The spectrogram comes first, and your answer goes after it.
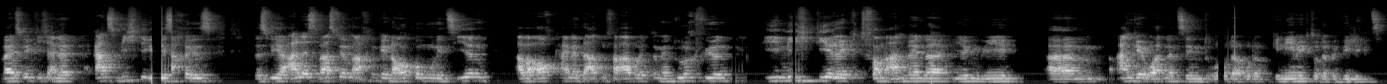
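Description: A man in his thirties, a product developer, explains things step by step in an interview over a video call from an office meeting room. His voice is slightly raised, a little high, and flat, and he's measured but keeps pausing on filler sounds. The audio sounds roomy and distant.

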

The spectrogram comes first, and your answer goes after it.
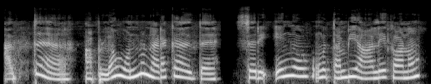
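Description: A woman's voice: high-pitched, animated, normal speed, a little mellow, no echo. A woman voicing a sweet, naive cartoon girl. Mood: pleading. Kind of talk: animated cartoon voice acting.

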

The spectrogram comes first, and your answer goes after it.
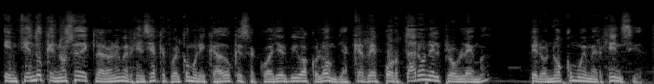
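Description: A man's voice: medium pitch, fast talker, faint music behind. A man commenting as a journalist in a live radio news discussion.

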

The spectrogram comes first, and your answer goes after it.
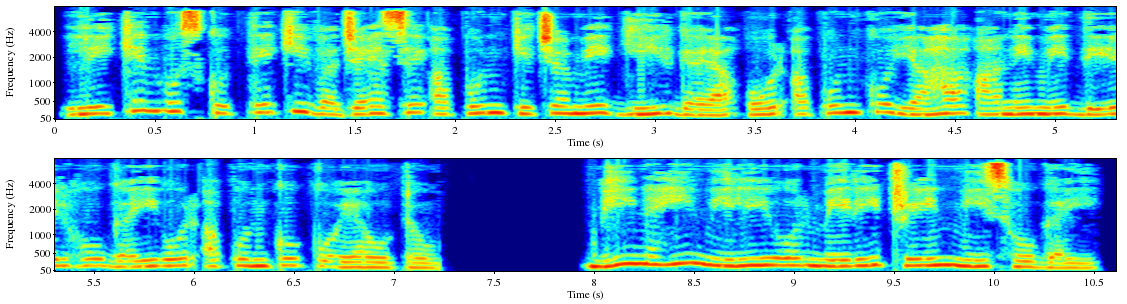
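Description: A man's voice: a little high, unhurried, mellow, dry recording. A man voicing a brash young woman who flips between whiny pleading and cocky street slang, on a dull lo-fi recording. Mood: cheeky.

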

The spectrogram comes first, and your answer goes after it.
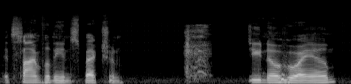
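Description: A man speaking through a voice changer that morphs his voice deep, voicing a gruff male detective and manager in a game with friends, with improvised, halting lines. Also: level tone, a little mellow. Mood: smug. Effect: deep voice changer altering his voice.

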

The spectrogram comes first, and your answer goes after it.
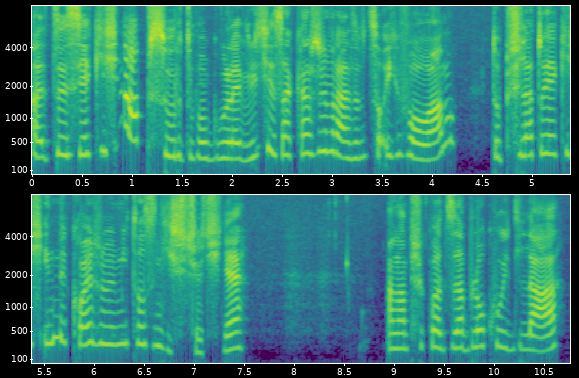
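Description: A woman's voice: high-pitched, measured pace, no echo, clean studio sound. A young woman with a Polish accent giving casual gameplay commentary, chatty and exasperated, talking straight to her viewers. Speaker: gaming YouTuber.

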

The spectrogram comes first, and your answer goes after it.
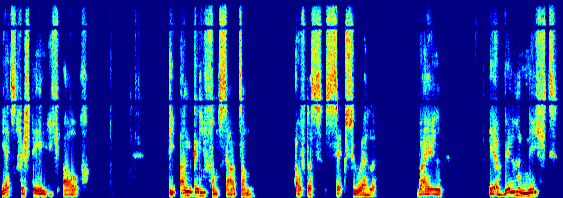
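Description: A man preaching a sermon, telling the story in an animated way and often repeating his words. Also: lowish voice, very slow, vocal fry, pauses often, husky, poor audio.

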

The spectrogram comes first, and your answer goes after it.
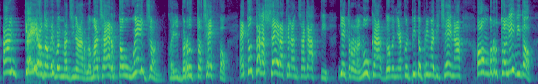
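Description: A woman voicing an irate elderly English country gentleman who shouts and blusters in outrage, in an audiobook. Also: high voice, a little fast, few pauses. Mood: furious. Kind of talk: audiobook character voice.

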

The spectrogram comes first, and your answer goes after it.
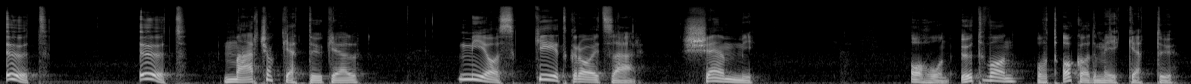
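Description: A man's voice: lowish voice, big pitch swings, long pauses. A man voicing a poor, frail young mother who keeps joking through hard times, told in an audio storybook. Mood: cheerful. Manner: playful, jokes through poverty.

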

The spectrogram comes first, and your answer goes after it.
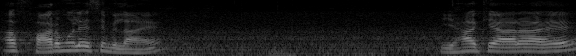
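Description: A man teaching music theory in a slow, patient lecture, explaining step by step and asking the class questions. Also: fairly high pitch, a little mellow, slight background noise.

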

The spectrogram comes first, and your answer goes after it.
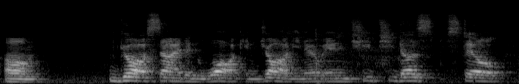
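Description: His tone steady and his pitch medium, an Iraqi chiropractor in his late 20s tells a story from his own life while being introduced in an informal interview. The delivery is halting, with words and phrases repeated. Recorded indoors in a small office by a phone camera a few feet off, the audio is echoey and distant with faint noise.

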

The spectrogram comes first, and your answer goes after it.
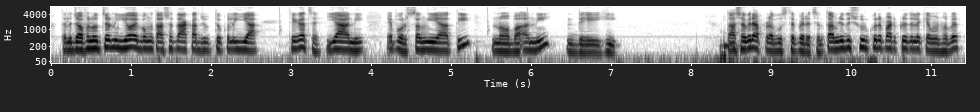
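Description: Man teaching gita verse pronunciation, super clear smooth voice, a bit high, keeps asking "ok?". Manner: breaks verses into syllables, then chants slowly; checks in often with the listener. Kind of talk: online Sanskrit pronunciation lesson.

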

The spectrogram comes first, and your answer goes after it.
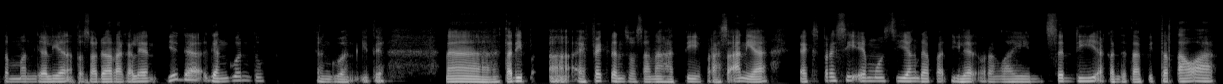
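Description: Gravelly-voiced man teaching a class. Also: medium pitch, dry recording, studio quality. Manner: animated, acts out short examples. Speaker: psychology teacher. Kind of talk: classroom lecture.

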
